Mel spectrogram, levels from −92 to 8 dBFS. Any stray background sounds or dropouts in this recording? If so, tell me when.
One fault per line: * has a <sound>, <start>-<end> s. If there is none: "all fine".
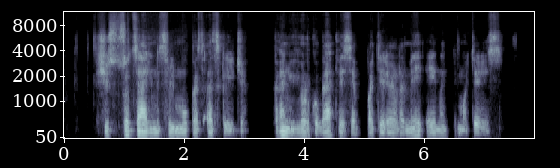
all fine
